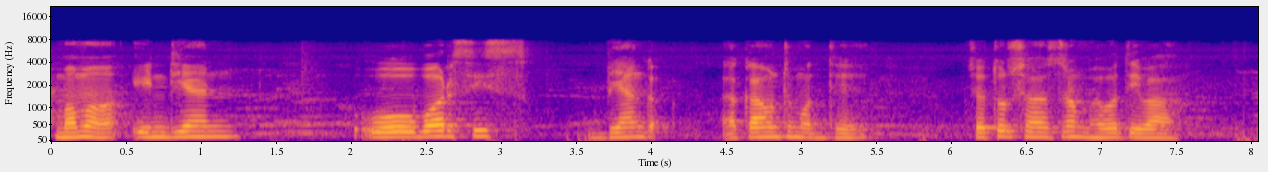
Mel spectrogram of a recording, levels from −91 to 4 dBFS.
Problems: constant background noise, continuous background conversations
